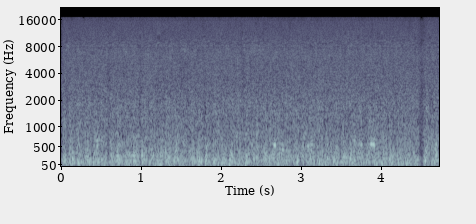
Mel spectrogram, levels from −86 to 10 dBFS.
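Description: Echo leak runs from the start of the clip to the end. A delayed copy of the speech trails the talker by about 0.43 s, sitting roughly 10 dB below the direct voice, so a quieter second copy of the voice follows behind it. The likely cause is a far-end loudspeaker whose sound reached its microphone and slipped past an echo canceller that failed to subtract it, so it was sent back down the line.

Speech suppressed in double talk appears from 0.41 to 1.8 s and again from 2.35 s to the end, with about a second of the first stretch audibly affected. During these spans the voice dips by as much as around 10 dB. This likely happened because both sides were talking at once and the echo canceller, unable to tell the local talker from the returning echo, turned the whole signal down.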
